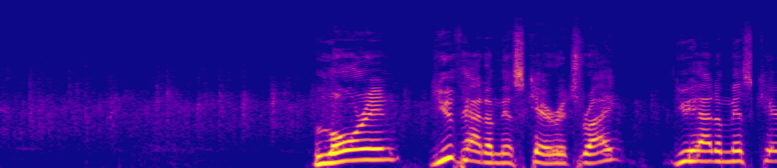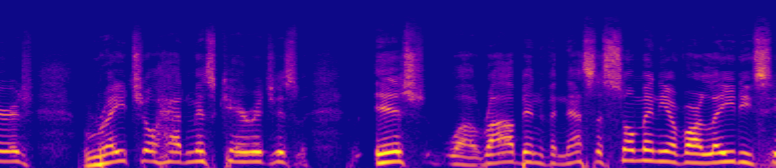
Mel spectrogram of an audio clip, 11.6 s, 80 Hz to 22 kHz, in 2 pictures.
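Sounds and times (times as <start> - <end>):
crowd clapping hands in applause: 0.0 - 6.0
speech: 2.3 - 11.6.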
